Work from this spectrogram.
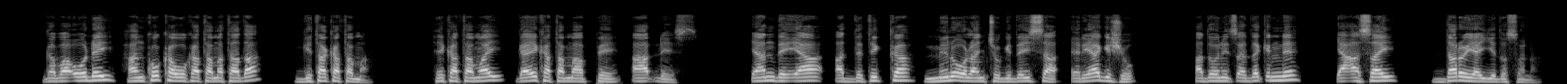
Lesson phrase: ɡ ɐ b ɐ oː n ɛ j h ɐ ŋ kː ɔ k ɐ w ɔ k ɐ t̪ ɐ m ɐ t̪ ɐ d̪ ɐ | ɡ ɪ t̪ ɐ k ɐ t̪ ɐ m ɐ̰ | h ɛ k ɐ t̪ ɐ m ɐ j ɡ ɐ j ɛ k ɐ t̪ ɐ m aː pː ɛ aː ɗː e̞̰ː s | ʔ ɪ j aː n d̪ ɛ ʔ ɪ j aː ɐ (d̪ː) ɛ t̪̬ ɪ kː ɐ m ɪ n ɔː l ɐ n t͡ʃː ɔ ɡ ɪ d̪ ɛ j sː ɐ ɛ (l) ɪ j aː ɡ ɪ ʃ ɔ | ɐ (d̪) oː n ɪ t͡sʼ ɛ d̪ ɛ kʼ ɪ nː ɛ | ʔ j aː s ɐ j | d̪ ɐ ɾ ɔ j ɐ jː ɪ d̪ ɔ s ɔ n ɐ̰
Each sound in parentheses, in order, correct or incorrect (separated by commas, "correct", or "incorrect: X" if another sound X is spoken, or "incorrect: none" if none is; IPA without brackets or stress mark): correct, incorrect: ɾ, correct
